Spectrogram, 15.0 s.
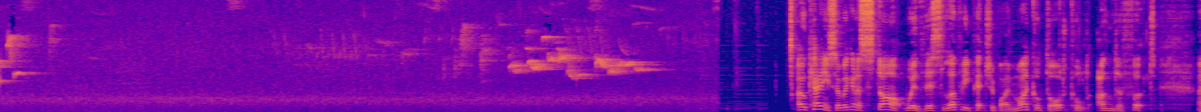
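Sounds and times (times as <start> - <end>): bird chirping: 0.0 - 1.8, 2.8 - 9.0
soft steady hiss: 0.0 - 15.0.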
